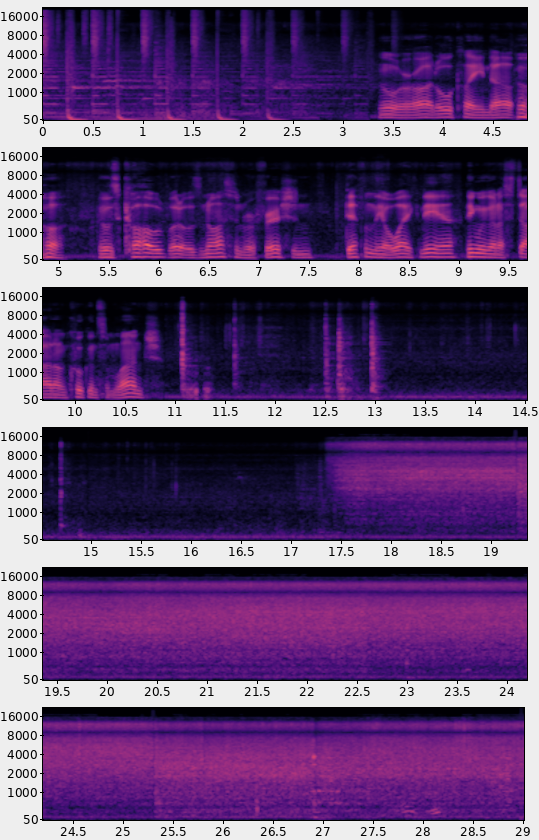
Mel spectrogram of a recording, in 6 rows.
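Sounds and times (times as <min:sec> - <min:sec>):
food sizzling in a pan: 0:17.4 - 0:29.0.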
